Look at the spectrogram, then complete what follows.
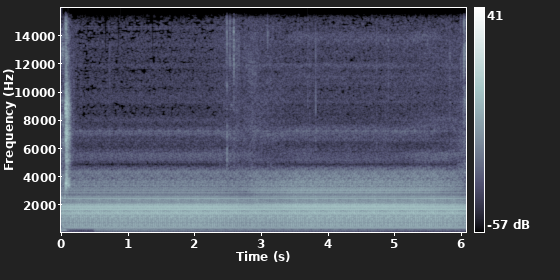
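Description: Savi's Workshop custom lightsaber's idle hum: a steady electronic hum of several held tones from the hilt's sound effects, its lower tone shifting slightly about half a second in.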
